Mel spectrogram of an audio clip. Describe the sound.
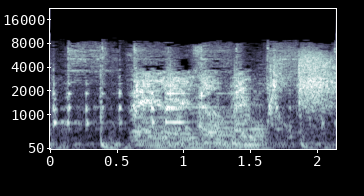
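A couple of sharp whip cracks snap out over a loud, dense, continuous wash of sound, each crack short and bright.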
